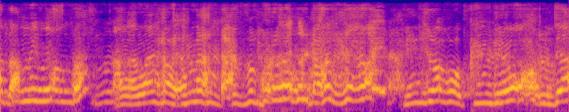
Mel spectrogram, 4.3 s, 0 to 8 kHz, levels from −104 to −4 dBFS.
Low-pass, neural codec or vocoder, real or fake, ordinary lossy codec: 7.2 kHz; codec, 16 kHz, 4.8 kbps, FACodec; fake; none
